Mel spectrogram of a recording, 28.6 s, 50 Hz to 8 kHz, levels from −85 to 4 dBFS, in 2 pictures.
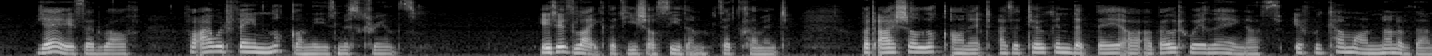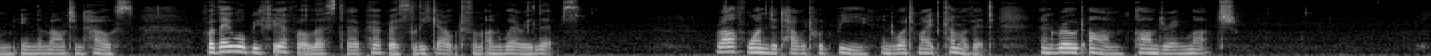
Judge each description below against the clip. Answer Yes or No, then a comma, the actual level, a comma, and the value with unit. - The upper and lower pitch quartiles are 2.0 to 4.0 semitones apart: No, average, 4.7 semitones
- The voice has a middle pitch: Yes, medium, 165 Hz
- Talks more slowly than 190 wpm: Yes, average, 160 wpm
